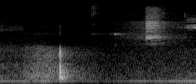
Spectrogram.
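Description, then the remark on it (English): Dice rolled for practice on a table: one sharp clack followed by a few lighter, scattered ticks and a brief bright rattle, fairly quiet over a steady low hum, with no one talking. “so I'm just rolling for practice”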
